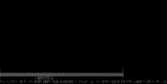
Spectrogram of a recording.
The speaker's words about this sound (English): The phone is actually ringing.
